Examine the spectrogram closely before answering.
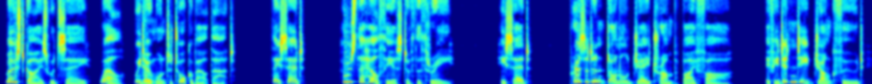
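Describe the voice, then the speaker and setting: British woman, middle-aged, very lively intonation, theatrical read-aloud, conversational phrasing, dry studio-like sound. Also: fairly high pitch, no echo. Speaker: host reading a political speech aloud. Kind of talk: dramatic read-aloud of a speech transcript.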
